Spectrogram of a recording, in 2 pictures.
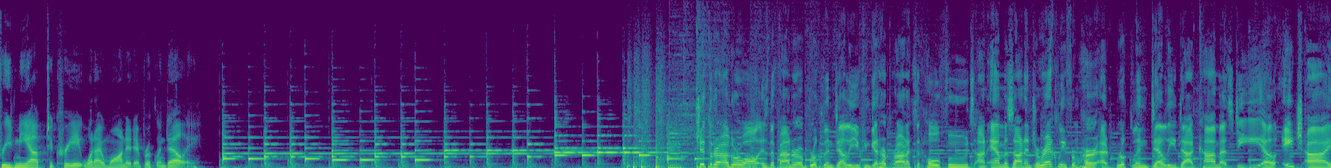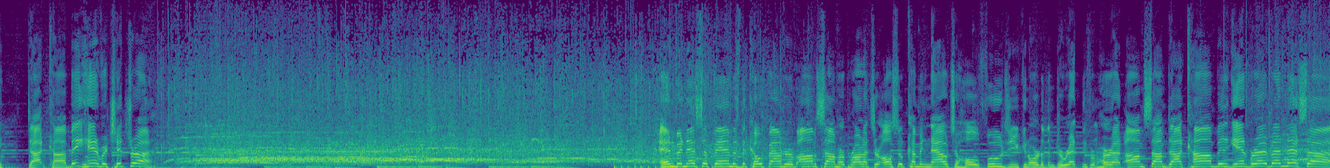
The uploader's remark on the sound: (Live). Live on stage in Brooklyn.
